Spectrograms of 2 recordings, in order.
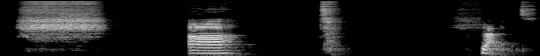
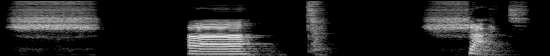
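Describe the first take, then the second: First: "Sh-, uh, t" split into separate sounds, then "shut" blended; tapping sounds. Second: "Sh-, uh, t" whispered apart, then "shut"; tapping sounds. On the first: Teacher tapping out the word for kids, sound by sound. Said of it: "Let's tap this word". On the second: Teacher tapping the word again with the class, segmented. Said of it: "Let me see everyone tap it". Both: Shown as a demonstration.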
